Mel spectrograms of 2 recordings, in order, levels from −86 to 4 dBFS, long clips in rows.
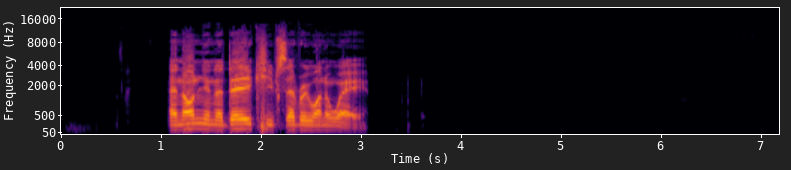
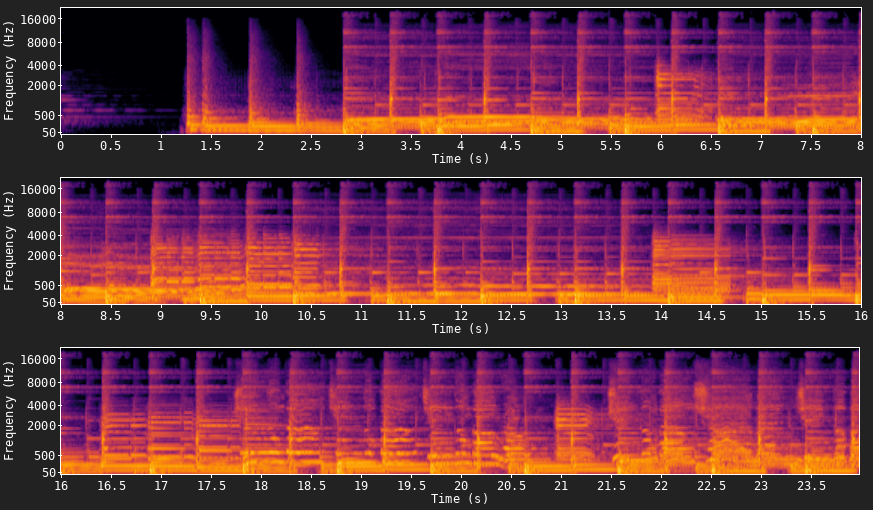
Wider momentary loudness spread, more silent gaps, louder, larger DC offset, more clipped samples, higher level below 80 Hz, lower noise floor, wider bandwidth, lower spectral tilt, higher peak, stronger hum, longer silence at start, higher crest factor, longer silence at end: first, 8 LU vs 5 LU; neither; second, -21 LUFS vs -16 LUFS; neither; neither; second, -68 dBFS vs -26 dBFS; first, under -90 dBFS vs -70 dBFS; second, 14 kHz vs 20 kHz; second, -2.5 dB/octave vs -5.5 dB/octave; second, -6 dBFS vs 0 dBFS; neither; second, 1.05 s vs 1.25 s; about the same, 20 dB vs 16 dB; first, 4.2 s vs 0 s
